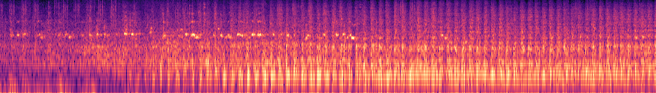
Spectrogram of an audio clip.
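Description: Narrow-gauge steam freight train passing close by: a string of hopper wagons rolls past with a rapid, even clatter of wheels on the rails, growing louder over the first few seconds, with thin high squeals about two to four seconds in.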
